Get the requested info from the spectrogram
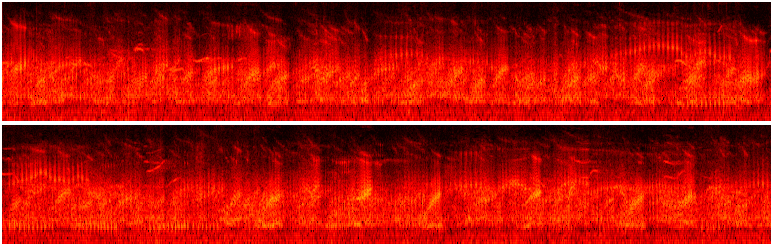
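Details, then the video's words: Frog chorus from the water: many callers overlapping in continuous rattling croaks, with occasional brief higher whistled notes rising out of the dense, constant din. "Frog sound in the water"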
